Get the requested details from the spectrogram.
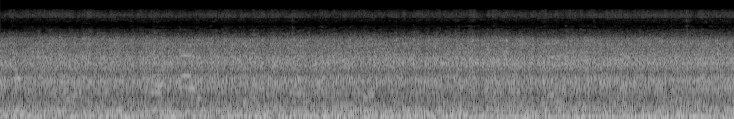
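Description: Wind rushes loudly past an open bus window.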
